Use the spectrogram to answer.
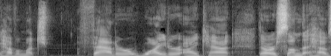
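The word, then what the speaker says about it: Ikat: So we went with ICAT, which is spelled I-K-A-T.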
